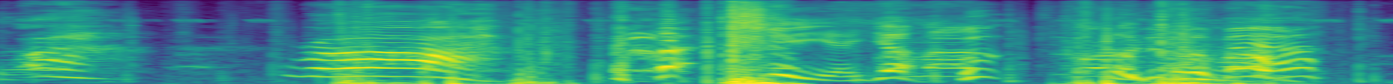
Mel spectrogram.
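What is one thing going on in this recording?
A man groans and gasps in pain close by.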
